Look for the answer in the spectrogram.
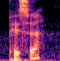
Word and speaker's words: PSSR: So it's in a band called that's spelt P-S-S-R, but it's pronounced Pisser.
